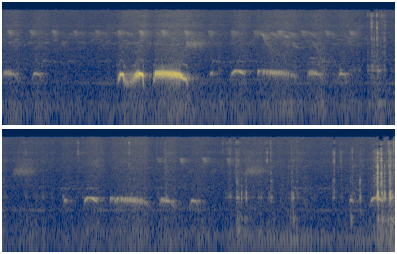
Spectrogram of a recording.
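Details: Spotted dove kept as a decoy, secretly recorded: one loud cooing burst early on, then a long run of softer, evenly paced short coos, with faint clicks and tapping toward the end.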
